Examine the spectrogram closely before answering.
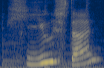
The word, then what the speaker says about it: Houston: it yesterday Houston Houston this is how you pronounce it Houston but it's a o and a and a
